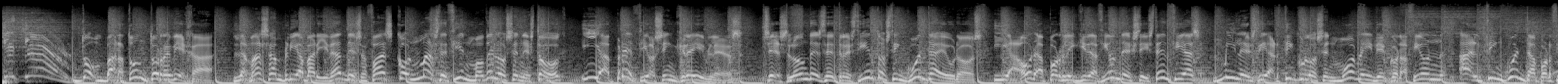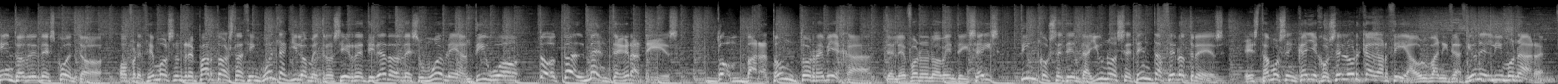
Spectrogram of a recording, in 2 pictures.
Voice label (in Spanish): anuncio radio; Don Baraton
